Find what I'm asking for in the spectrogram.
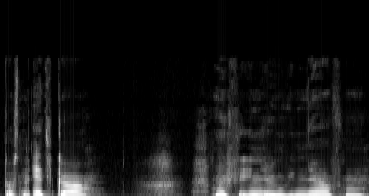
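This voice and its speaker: A woman's voice: mid-range voice, flat delivery, measured pace, a little mellow. A woman giving casual, chatty let's play commentary, thinking aloud in slangy language as the game goes. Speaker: gamer commentating own play.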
